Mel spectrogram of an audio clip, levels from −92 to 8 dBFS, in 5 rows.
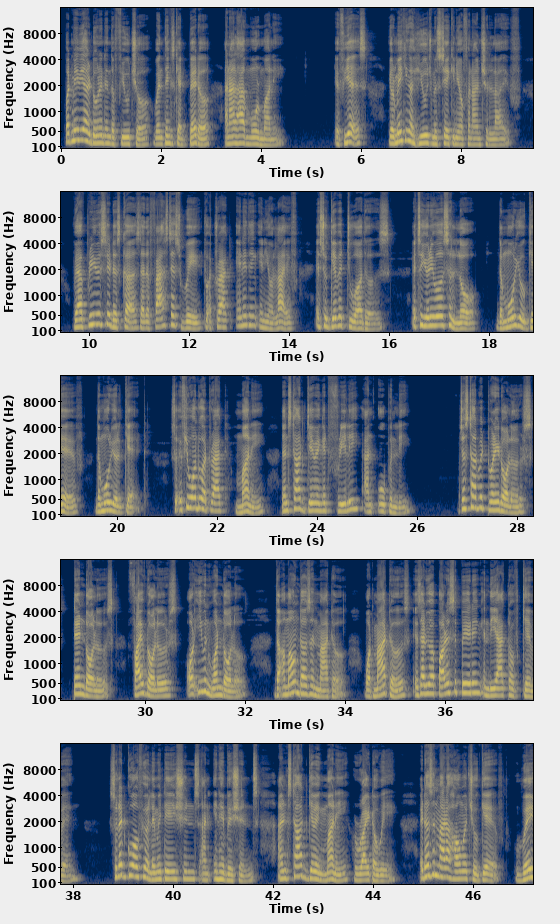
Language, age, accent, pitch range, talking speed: English, 20-39, Indian, 165-220 Hz, 155 wpm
